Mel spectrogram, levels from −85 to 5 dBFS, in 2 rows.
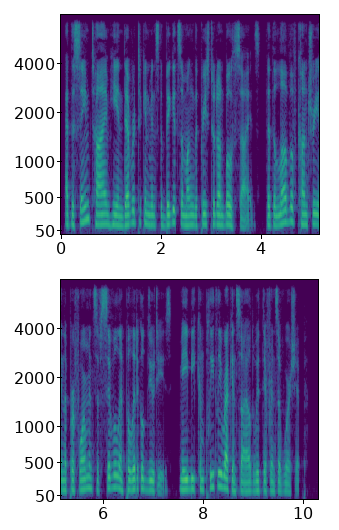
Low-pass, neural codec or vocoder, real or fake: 7.2 kHz; none; real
